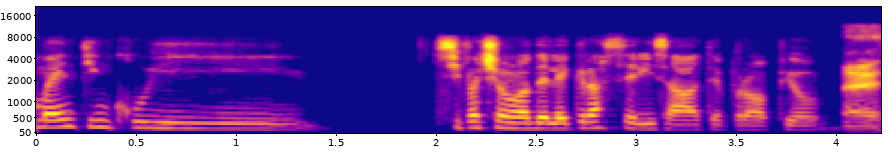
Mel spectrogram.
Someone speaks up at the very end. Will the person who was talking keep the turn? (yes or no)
no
